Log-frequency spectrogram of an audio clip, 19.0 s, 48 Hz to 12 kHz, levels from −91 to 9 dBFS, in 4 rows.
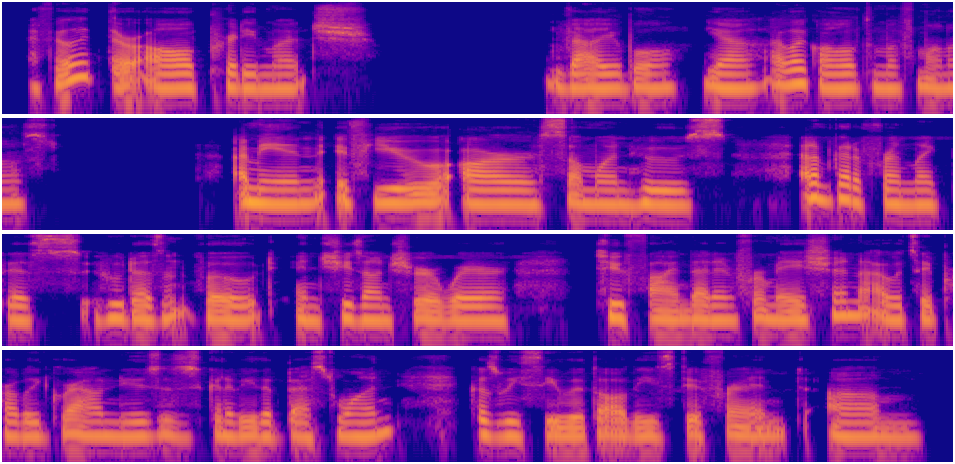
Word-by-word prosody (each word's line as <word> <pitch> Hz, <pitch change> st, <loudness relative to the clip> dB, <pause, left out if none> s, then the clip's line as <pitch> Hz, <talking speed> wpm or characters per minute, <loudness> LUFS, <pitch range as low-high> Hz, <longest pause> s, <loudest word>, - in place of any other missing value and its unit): I -, -, -7 dB
feel 170 Hz, -, +1 dB
like 300 Hz, -1 st, +2 dB
they're -, -, +2 dB
all 175 Hz, +1 st, +5 dB
pretty 175 Hz, 0 st, -1 dB
much 170 Hz, +5 st, -3 dB, 0.9 s
valuable. 175 Hz, -1 st, 0 dB
Yeah, 175 Hz, -4 st, +1 dB
I -, -, -1 dB
like 215 Hz, -1 st, +3 dB
all 175 Hz, 0 st, +3 dB
of 175 Hz, 0 st, 0 dB
them, 175 Hz, -2 st, -4 dB
if 170 Hz, 0 st, -5 dB
I'm -, -, -2 dB
honest. 175 Hz, +1 st, -4 dB, 0.9 s
I -, -, +5 dB
mean, 180 Hz, 0 st, +3 dB
if 215 Hz, -4 st, -2 dB
you 185 Hz, -, +3 dB
are 175 Hz, -1 st, +4 dB
someone 170 Hz, 0 st, 0 dB
who's 170 Hz, -1 st, +1 dB, 0.4 s
and -, -, +7 dB
I've 215 Hz, -, -1 dB
got 225 Hz, -2 st, +4 dB
a -, -, -1 dB
friend 175 Hz, -1 st, 0 dB
like 170 Hz, -1 st, -2 dB
this 175 Hz, -2 st, -2 dB
who 190 Hz, 0 st, +1 dB
doesn't 200 Hz, +10 st, -1 dB
vote, 190 Hz, +5 st, +2 dB
and 170 Hz, -2 st, -1 dB
she's 190 Hz, +1 st, 0 dB
unsure 160 Hz, -, +1 dB
where 170 Hz, -, +2 dB, 0.4 s
to 195 Hz, -1 st, +3 dB
find 90 Hz, -, -1 dB
that 90 Hz, -1 st, +2 dB
information. 90 Hz, -, 0 dB
I -, -, 0 dB
would 175 Hz, 0 st, 0 dB
say -, -, -1 dB
probably 170 Hz, -1 st, -2 dB
Ground 175 Hz, +1 st, -1 dB
News 175 Hz, +1 st, -2 dB
is 170 Hz, -3 st, -2 dB
gonna 175 Hz, -, -2 dB
be -, -, 0 dB
the 170 Hz, -, 0 dB
best 160 Hz, +2 st, -2 dB
one 175 Hz, +5 st, 0 dB, 0.4 s
'cause 190 Hz, -3 st, 0 dB
we 175 Hz, -, +1 dB
see 90 Hz, -, -2 dB
with 85 Hz, 0 st, +1 dB
all 85 Hz, -, +2 dB
these 85 Hz, 0 st, -3 dB
different, 90 Hz, -2 st, -3 dB
um 170 Hz, -1 st, -2 dB
175 Hz, 195 wpm, -23 LUFS, 165-180 Hz, 0.9 s, and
